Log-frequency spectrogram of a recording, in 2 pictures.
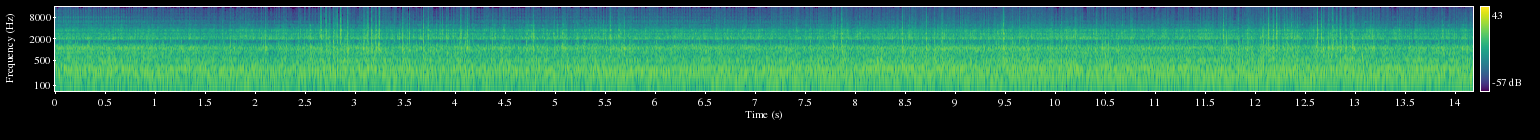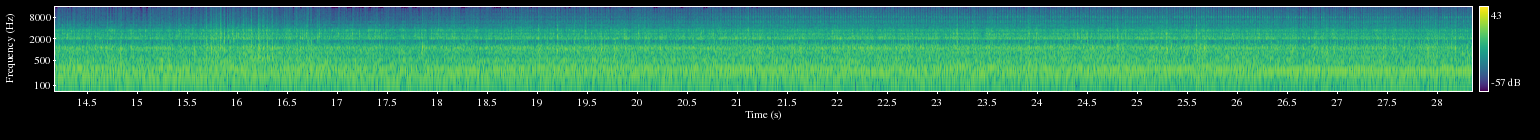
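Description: Dune buggy's engine running steadily as it drives along a dirt track, with a few sharp knocks from the bumps along the way.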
